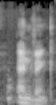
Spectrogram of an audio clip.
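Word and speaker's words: NVENC: thing for me is that nvidia offers the nsync or however you want to pronounce it for when you're streaming to where it automatically balances out your graphics card your cpu and your gpu load nvinc that's what it is nvinc um and that's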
